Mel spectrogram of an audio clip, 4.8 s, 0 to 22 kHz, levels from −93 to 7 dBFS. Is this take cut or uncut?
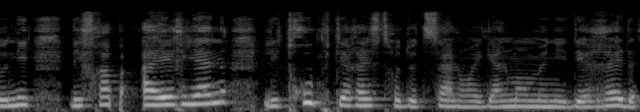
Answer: uncut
